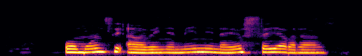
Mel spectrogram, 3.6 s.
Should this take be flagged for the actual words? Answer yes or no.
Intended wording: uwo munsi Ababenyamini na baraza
yes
